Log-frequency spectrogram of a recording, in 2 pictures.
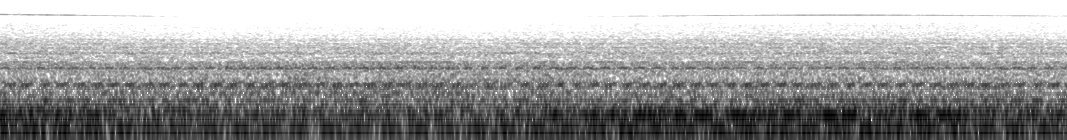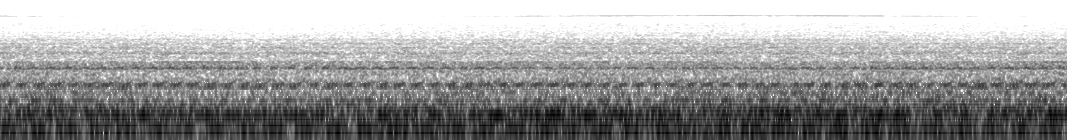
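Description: Tyres rumble over a snowy road.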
